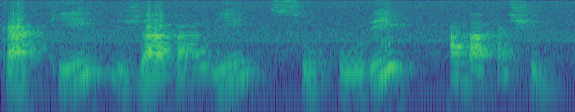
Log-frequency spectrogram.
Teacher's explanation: Todas elas aqui são terminadas em I e tem a última sílaba como a sílaba mais forte. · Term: oxítonas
